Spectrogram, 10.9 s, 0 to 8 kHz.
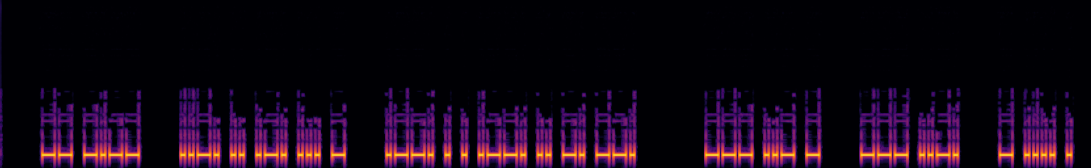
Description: Morse code, heard as a keyed tone, about 28 wpm, 650 Hz. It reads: MY FIRST PEEPING OUT OF THE
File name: Chapter 2 - 28 WPM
